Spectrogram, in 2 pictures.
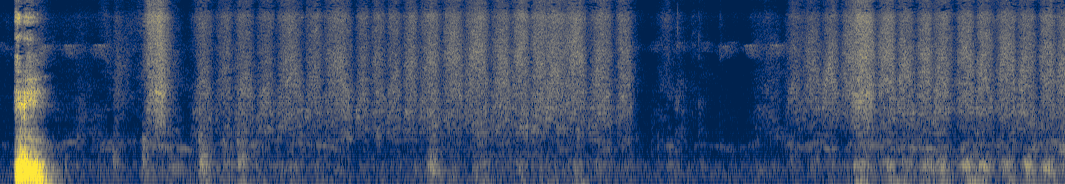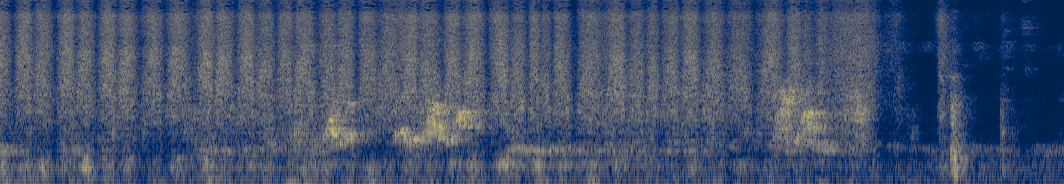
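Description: Chalk being wiped off a blackboard with an eraser: fast rubbing strokes, about four a second, in two long runs with a short pause between them. A single thump comes right at the start.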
